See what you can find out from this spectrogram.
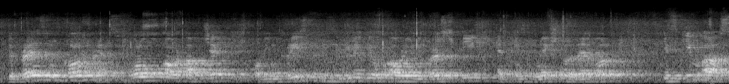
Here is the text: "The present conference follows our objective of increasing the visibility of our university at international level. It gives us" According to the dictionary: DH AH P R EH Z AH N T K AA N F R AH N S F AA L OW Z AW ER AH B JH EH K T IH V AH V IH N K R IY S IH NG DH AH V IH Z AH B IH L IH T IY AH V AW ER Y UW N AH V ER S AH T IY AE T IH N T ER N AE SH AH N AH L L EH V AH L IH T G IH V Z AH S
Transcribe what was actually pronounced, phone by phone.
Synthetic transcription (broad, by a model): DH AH P R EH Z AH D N K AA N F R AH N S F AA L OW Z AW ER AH B JH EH K T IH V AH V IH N K R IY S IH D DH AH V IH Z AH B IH L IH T IY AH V AW ER Y UW N AH V ER S AH T IY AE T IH N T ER N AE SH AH N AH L L EH V AH L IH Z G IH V AH S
